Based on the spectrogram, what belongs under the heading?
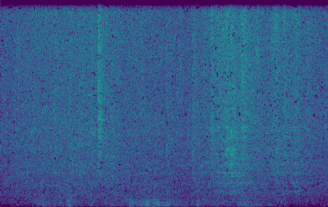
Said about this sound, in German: Am Morgen regnet es in Strömen.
